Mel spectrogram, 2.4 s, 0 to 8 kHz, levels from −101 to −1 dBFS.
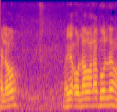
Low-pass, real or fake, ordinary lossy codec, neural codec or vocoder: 7.2 kHz; fake; MP3, 48 kbps; codec, 16 kHz, 6 kbps, DAC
